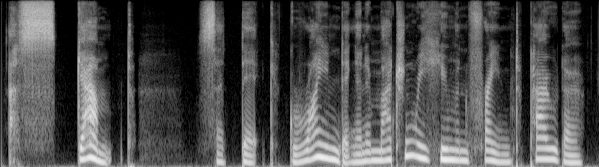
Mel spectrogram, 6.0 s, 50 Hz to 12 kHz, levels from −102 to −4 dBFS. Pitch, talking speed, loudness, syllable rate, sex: 190 Hz, 110 wpm, -20 LUFS, 4.1 syllables/s, female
